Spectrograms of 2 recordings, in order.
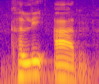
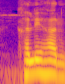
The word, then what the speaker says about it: खलिहान: से लिखा जाता है तीसरा है खली आन खलियान ऐसा खलिहान को खली आन ऐसा लिखा नहीं जाता तो उसका सही उच्चारण और लिखावट है खली हान चौथा है कारण वश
